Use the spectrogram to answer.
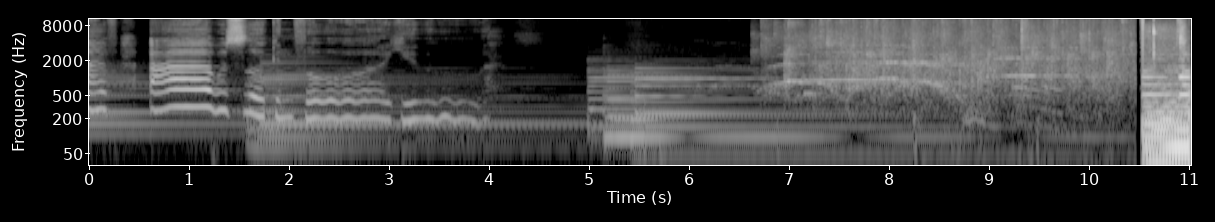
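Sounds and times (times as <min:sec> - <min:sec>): audience applauding: 0:06.7 - 0:10.8.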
